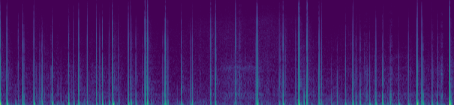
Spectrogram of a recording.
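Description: Long nails tap and scratch the glossy surface of a small shiny pink vinyl zippered cosmetic bag held in both hands. The result is a rapid, uneven series of short, dull, low taps that stop almost instantly, with faint bright clicks and soft scratching between them.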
